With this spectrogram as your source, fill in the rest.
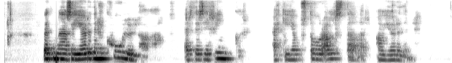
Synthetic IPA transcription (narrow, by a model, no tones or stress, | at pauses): vɛk̚nɪθɛnsajœɾðɪnːɪkʰuːlʏla̰ːɣa | ɛɾ̥θɛsːɪr̥iŋkʏɾ̥ | ɛhcɪjapn̥st̪owɾʔa̰lst̪a̰ːða̰ɾawjœɾðɪnːɪ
